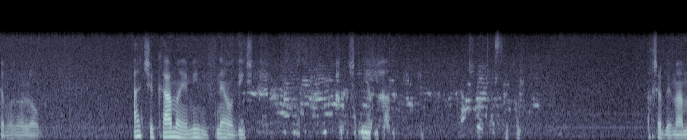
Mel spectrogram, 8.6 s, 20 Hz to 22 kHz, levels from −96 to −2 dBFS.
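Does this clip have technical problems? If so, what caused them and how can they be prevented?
Yes. A second voice, the other side's voice leaking through, can be heard from 3.03 to 4.73 s at about 5 dB below the talker. It returns from 4.91 to 6.65 s at about 10 dB below. This is likely residual echo. The far end played on a loudspeaker, the microphone picked it up, and the echo canceller left part of it in. To prevent it, use a headset or give the canceller better acoustic isolation and tuning.

The talker's own speech is suppressed in double talk while that second voice is present. It dips by roughly 10 dB for about 0.3 s at 3.13–3.44 s and again at 4.17–4.49 s. A longer, deeper drop of roughly 15 dB runs from 4.65 to 6.79 s. The likely cause is the echo suppressor mistaking both voices for echo and attenuating everything. A canceller with proper double-talk detection would keep the near voice at full level.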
